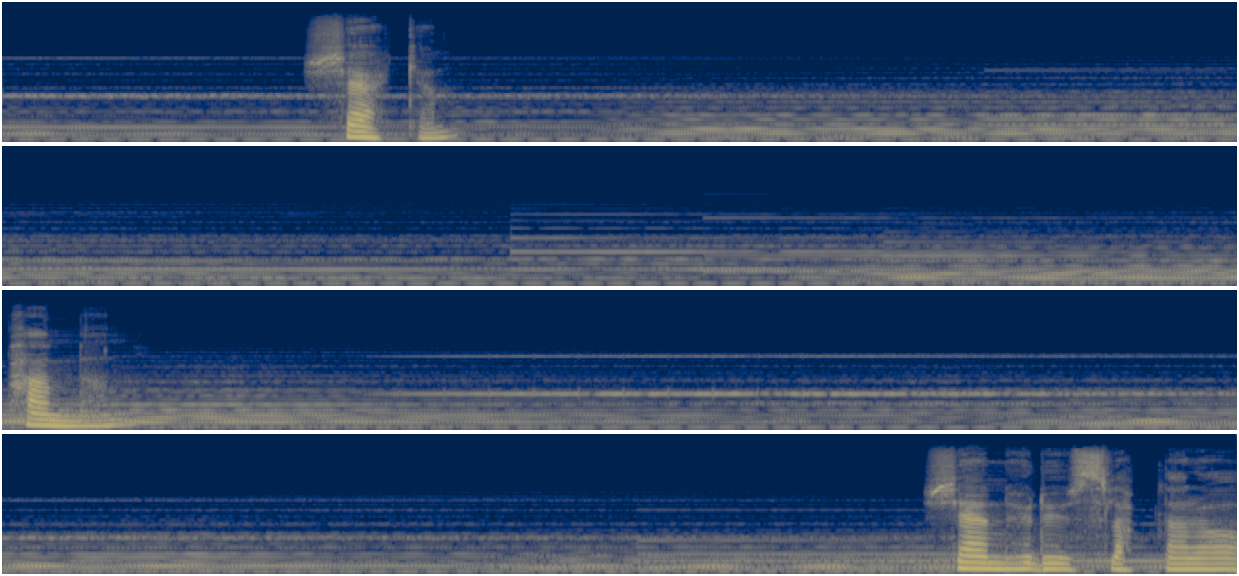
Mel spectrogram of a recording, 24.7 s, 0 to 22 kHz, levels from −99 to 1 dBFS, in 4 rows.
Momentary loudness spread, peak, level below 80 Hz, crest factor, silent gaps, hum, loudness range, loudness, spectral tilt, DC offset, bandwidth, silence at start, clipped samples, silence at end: 22 LU; -10 dBFS; -80 dBFS; 26 dB; none; none; 16 LU; -34 LUFS; -5.5 dB/octave; under 0.1%; 14 kHz; 0 s; under 0.1%; 0 s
